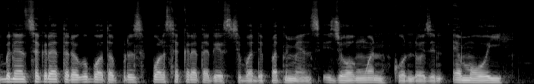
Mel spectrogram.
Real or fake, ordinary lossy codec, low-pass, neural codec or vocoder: real; none; none; none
